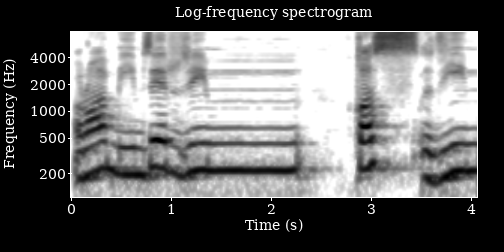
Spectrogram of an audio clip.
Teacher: را اور میم دونوں کو ملائیں گے اور میم مشدد ہے، غنہ کریں گے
